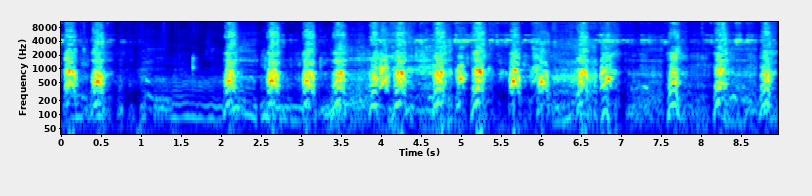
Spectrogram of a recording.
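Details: Bakarwal dog, a big lion-head pure-line type, barking in loud, deep, repeated woofs, roughly two to three per second in bursts with short pauses, each bark broad and harsh, with a brief lower growl-like sound near the one-second mark.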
